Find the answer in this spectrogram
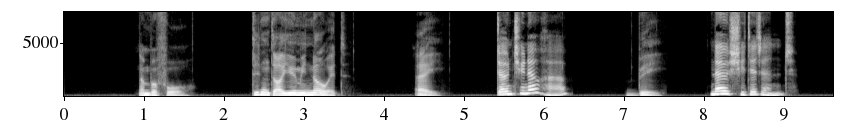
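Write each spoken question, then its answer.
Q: Didn't Ayumi know it?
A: B: No, she didn't.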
